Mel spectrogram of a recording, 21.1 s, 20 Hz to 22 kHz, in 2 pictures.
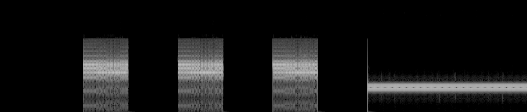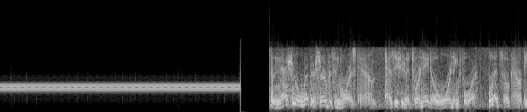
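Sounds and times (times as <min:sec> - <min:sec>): screechy digital data bursts: 0:01.7 - 0:02.6, 0:03.6 - 0:04.5, 0:05.5 - 0:06.4.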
